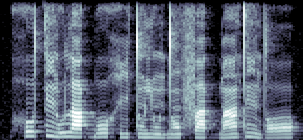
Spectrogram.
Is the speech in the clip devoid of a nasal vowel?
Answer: no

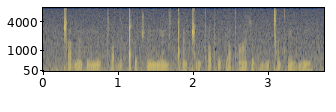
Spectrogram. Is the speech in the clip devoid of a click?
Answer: no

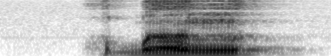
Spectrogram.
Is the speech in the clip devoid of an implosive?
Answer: no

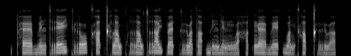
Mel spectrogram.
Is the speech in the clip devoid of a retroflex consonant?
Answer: yes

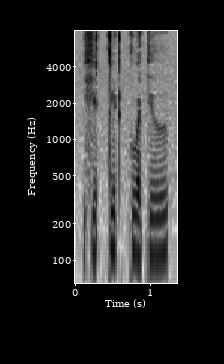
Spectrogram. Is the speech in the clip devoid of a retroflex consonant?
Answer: no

